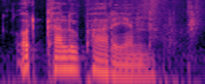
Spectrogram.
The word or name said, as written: otkalooparian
